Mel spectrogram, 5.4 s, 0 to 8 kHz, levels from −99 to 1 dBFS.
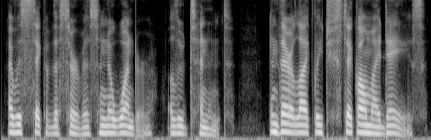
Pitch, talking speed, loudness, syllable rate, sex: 150 Hz, 200 wpm, -17 LUFS, 5.9 syllables/s, female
